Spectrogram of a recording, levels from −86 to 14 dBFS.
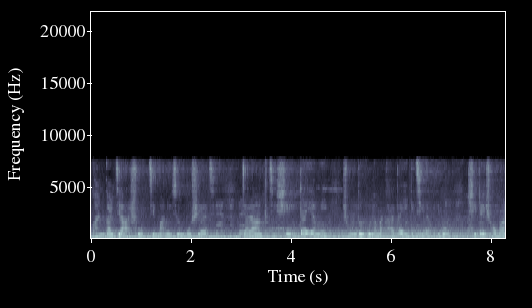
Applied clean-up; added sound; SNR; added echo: none; Subway, metro, underground; 2 dB; reverberation time 2.1 s.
